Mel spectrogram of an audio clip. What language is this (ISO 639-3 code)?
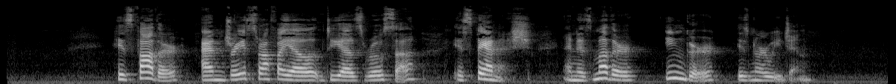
eng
